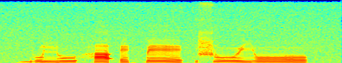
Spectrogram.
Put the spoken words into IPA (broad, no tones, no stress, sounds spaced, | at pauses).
b u ɲ uː h a ʔ e k͡p e | ɕ uː j oː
